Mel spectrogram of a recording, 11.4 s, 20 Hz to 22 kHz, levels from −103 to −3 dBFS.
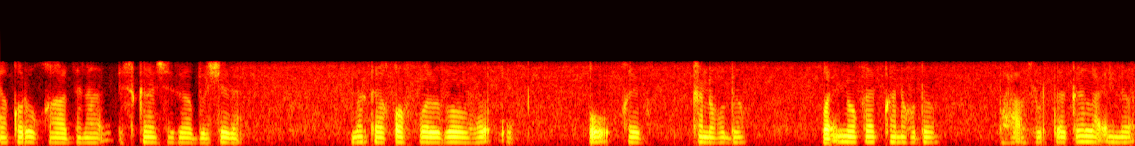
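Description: Speech heard throughout through an AMR narrowband mobile codec: the line is confined to about 200 Hz to 3.7 kHz, with nothing passing above 4 kHz, and the coding damage is plainly audible as a buzzy, synthetic voice. That degree of artefact points to a low AMR-NB mode, around 7.4 kbps, where few pulses per subframe drive the vocal-tract model. The room noise, which rises by about 19 dB around 2 s and then sits about 23 dB below the speech, is coded into a swirling warble.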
